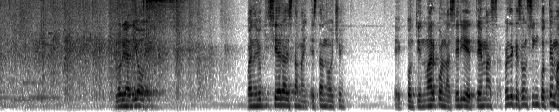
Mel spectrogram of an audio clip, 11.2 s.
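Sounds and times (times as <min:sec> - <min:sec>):
audience clapping hands: 0:00.0 - 0:04.8
speech: 0:02.3 - 0:03.2, 0:05.0 - 0:07.0, 0:07.9 - 0:11.1.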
